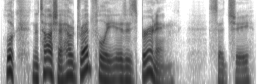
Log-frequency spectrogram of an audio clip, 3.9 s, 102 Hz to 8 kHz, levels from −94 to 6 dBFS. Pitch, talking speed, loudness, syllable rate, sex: 130 Hz, 140 wpm, -17 LUFS, 4.4 syllables/s, male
